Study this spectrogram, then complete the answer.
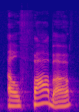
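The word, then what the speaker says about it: Elphaba: lfrank bom's uh writing Maguire formulated the name elaba from the pronunciation of his initials lfb um so there you go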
